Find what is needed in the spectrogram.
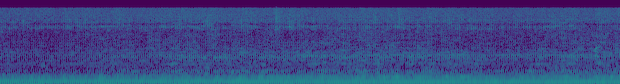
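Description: Faint steady electrical mains hum with a low hiss on an idle microphone line.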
